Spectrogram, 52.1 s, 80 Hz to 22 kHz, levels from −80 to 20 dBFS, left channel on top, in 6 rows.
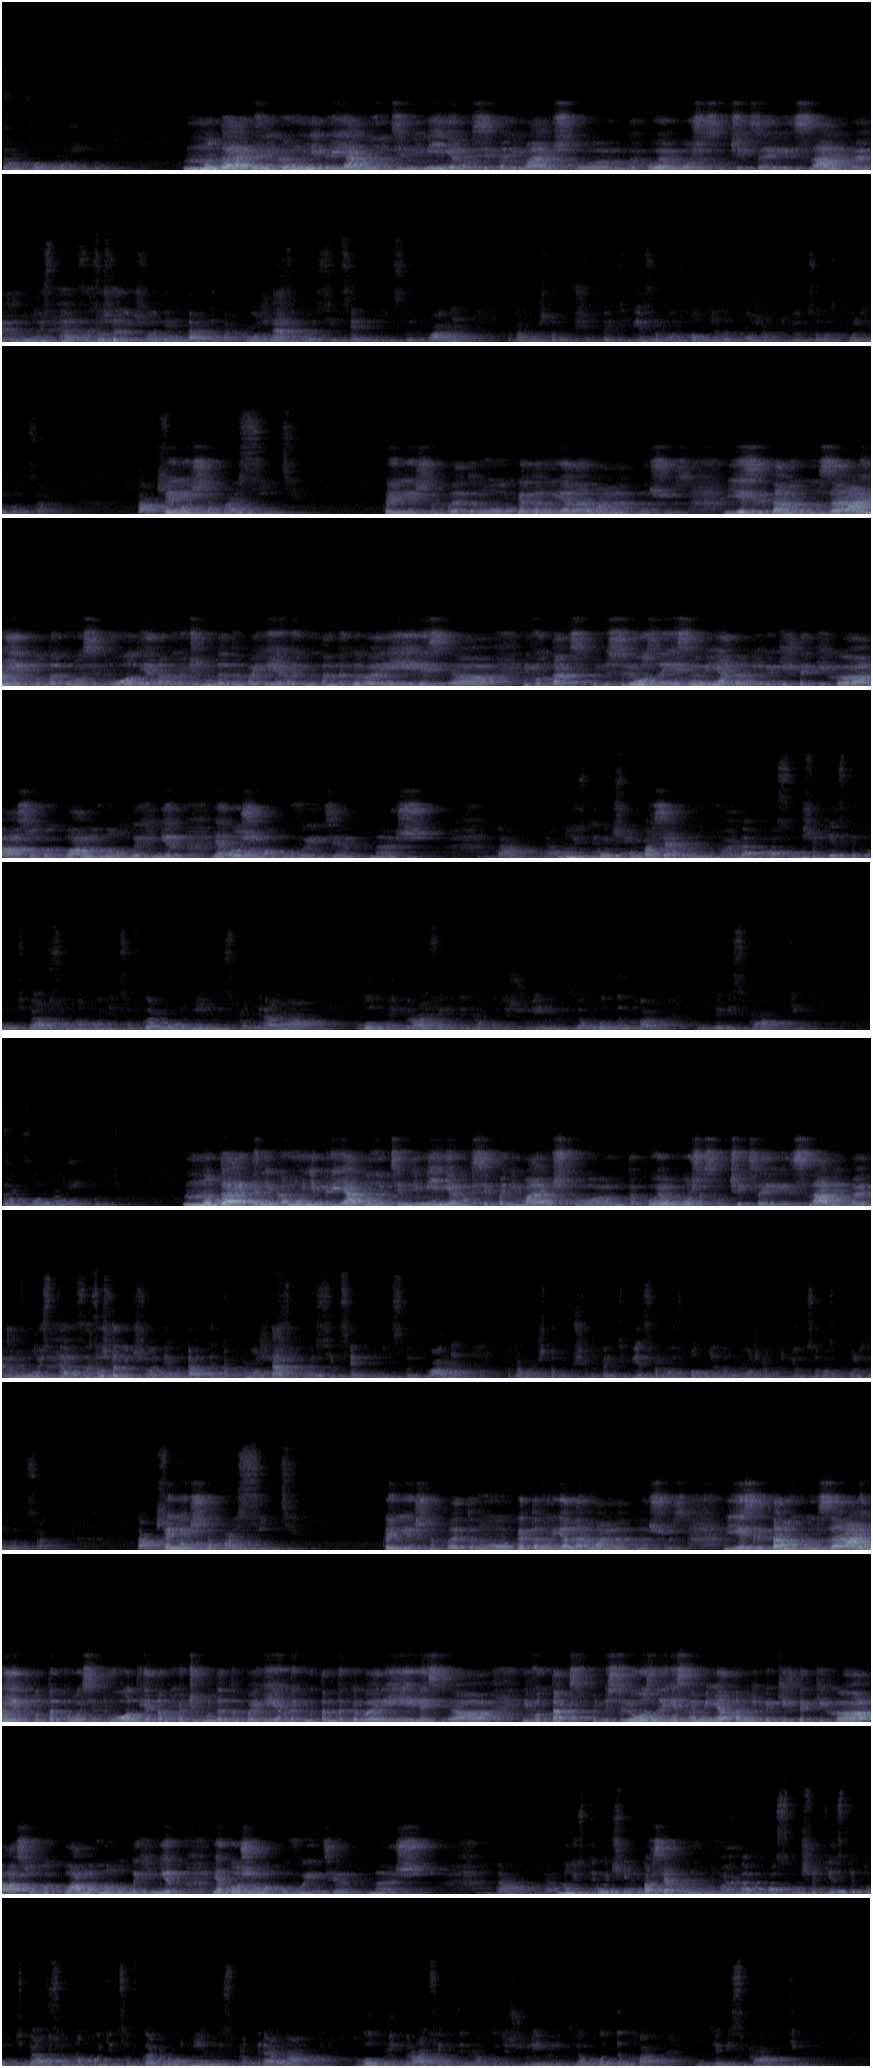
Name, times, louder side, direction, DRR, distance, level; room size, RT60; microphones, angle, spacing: voice 1, 0.1-1.0 8.9-17.8 18.7-20.3 27.9-28.5 39.6-41.5 42.0-46.5 47.0-51.4, equal, 60° right, -3 dB, 1.7 m, -44 dB
voice 2, 1.8-9.1 11.4-11.6 19.0-19.5 21.2-28.0 28.5-38.9 39.3-39.5 39.8-39.9 40.3-40.5 41.4-42.1, right 1 dB, 35° right, -2 dB, 0.6 m, -34 dB
8.1 x 3.3 x 5.6 m, 1.2 s
head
